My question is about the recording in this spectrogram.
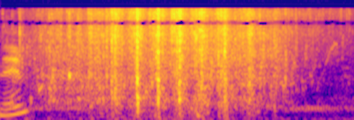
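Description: Muscovy drake bathing in a pond, dipping and thrashing so that water splashes in a quick, irregular run of splashes that dies away near the end.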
